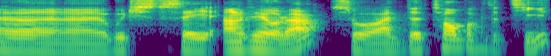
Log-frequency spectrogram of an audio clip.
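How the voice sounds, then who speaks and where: A man with a French accent talks in a bright, sharp tone. The sound is dry and close, with no echo. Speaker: language video creator. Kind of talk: tutorial. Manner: halting, many false starts; casual, thinking aloud.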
